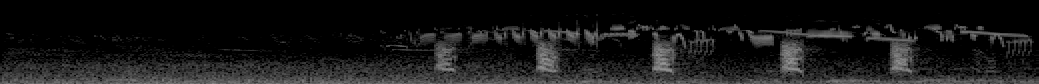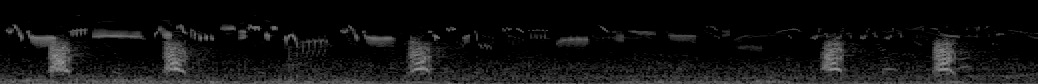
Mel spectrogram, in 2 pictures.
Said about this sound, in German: Auf dem Flugfeld gibt es viele Feldlerchen zu hören. Das sind ganz kleine, handgroße Vögel. Die Männchen fliegen in die Luft und singen wunderschön.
